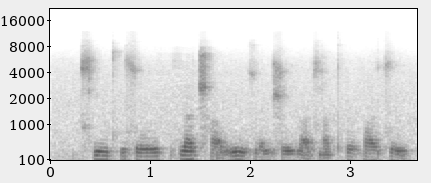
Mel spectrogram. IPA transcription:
t͡ɕʰ i˥ ŋ t̪ʰ i˨ s o˥ ʊ̯ | x w ä˥ ʈ͡ʂʰ ɑ̰˨˩ ʊ̯ n̪ i˥˩ ŋ s w ə˧˥ n ʂ ɻ̩˧˥ n̪ ɑ̰˨˩ ʊ̯ ɕ j ɑ˦ ʊ̯ pʰ ɤ˥ p ɑ˥ ʊ̯ t͡s ɹ̩˥˩

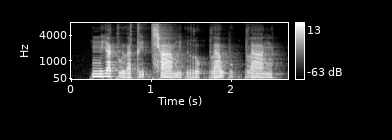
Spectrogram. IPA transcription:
n i˥˩ a̯ k l ɯ˩˦ a̯ t i˥˩ t̚ t͡ɕʰ aː˧ m i˥˩ t̚ r o˨˩ k̚ p l a˦˥ w p u˦˥ k̚ p l a˧ ŋ

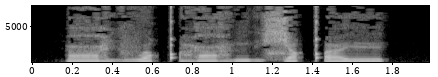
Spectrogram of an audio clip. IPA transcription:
ʕ i̤ v o qʼ ɛ̤ ʕ a̤ n i̤ ɕ ɛ qʼ e

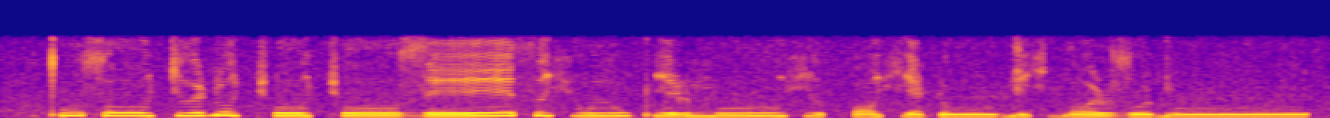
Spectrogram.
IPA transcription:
tʼ u s oː c ɯ ɖ o cʰ o cʰ oː z eː s ɯ ç w ɯ w pʼ i ɭ m uː ç ɯ t̪ʰ ɔ ç e ʈ uː ɡ e ç d̪ o ɭ z u ɖ uː

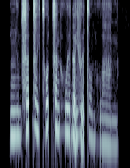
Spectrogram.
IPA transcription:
ɲ ɨ̤˨˩ m s əː˦˥ t̚ z ə̤˨˩ j t̪ʰ o˦˥ t̚ s ə˨˦ n h w ɨ˧ ɗ ə̰˧˥ j v ɨ̰˧˥ t̪ ɔ̤˨˩ m h w a̤˨˩ ŋ

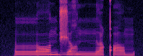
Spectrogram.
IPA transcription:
lː ɔ n d͡ʒ ʏ ʁ nː ə qʼ ɔ m

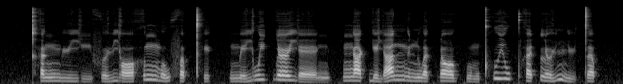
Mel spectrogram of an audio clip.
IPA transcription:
kʰ ɐ˨˧ ŋ m yː˨ j iː˨˩ f ɵ˨˥ ɥ j ɔː˨˧ h ʊ˥ ŋ m o˨˥ w f ɐ˨˥ p̚ t̪ʰ ɪ˨˥ k̚ | m e˨˥ j w iː˥ k̚ l œː˥ j ɛː˨˩ ŋ | ŋ aː˧ k̚ j e˨˩ j aː˥ n n̪ ɵ˧ n w ɐ˨˥ k̚ l ɔː˧ kʷ ɐ˨ m kʷʰ iː˥ w pʰ ɐ˨˥ t̚ l ɵ˨˥ ɥ n̪ yː˨˩ t̪ ɐ˧ p̚

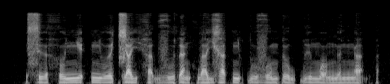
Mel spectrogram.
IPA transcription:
s ɨ˨˩ ə̯ h o˧ ɲ e˦˥ t̚ ɲ u˨˦ ə̯ t͡ɕ a˧ j h a̰˧˨ w v u˨˦ ɗ a˧˩ ŋ h w a˨˦ j ɣ a˦˥ t̚ ɲ o̰˧˨ ɓ u˧ v o˨˦ m ɗ o˧˩ w ɓ ɨ˧ m ɔ˧˩ ŋ ə˧ n ŋ a̰˧˨ m ʔ

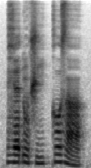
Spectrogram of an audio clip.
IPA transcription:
ɣ ɛ˦ ɗ ũ˧ ʃ iː˧ k o˦ z ã˨

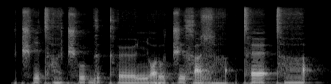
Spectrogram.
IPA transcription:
t͡ʃʰ i˧ tʰ a̤˨ t͡ʃʰ u˧ ɡ ɨ˦ kʰ øː˧ ɲ ɔ˧ ɾ u˦ t͡ʃ ɨ˦ x a˧ ɮ a̤˨ | tʰ ɛː˦ ʔ tʰ a̤˦

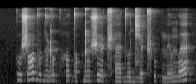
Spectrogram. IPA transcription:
k u ʃ ɔ d̪ ʊ d̪ ũ ɖ o k h o d̪ ɔ k ɖ ũ ʃ ø ʈ͡ʂʰ ɜ d̪ ʊ d͡ʑ ø ʈ͡ʂʰ u k m ø ŋʷ ɜ

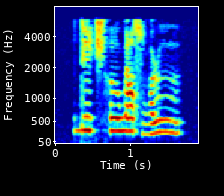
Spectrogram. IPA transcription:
d e˦˨ t͡ʃ h ɤ˦ w e˦ sˤ o̤˨ ɹ ɯ˦˨

